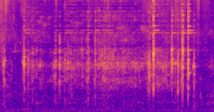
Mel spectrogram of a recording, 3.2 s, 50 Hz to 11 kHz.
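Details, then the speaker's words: 1995 Dodge Neon 2.0 water pump, removed and turned by hand; it was never leaking: the shaft gives uneven, gritty clicking and ratcheting instead of a smooth spin, showing a worn bearing with play. Water pump bearing wear; pump to be replaced. "so if you have a problem with your water pump uh especially the uh Neons two lows probably this is probably it"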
